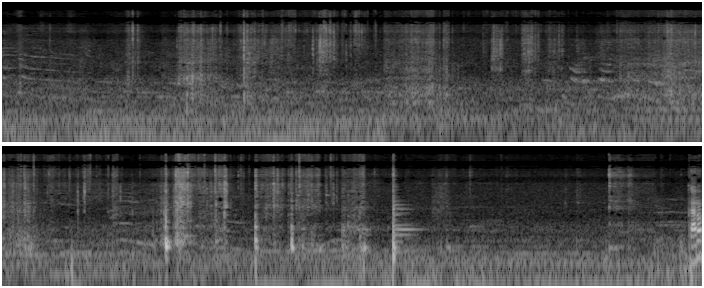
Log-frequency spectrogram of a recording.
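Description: Light, scattered clicks and clinks of metal as a handful of fried cashews, raisins and onions is scraped off a steel plate and sprinkled over biryani in a large aluminium pot. A few sharper clinks come about two-thirds of the way in, one ringing briefly.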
